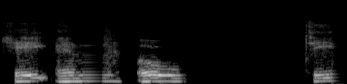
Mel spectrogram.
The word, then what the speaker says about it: knot: and that good question there is no difference phonetically there if you say not it can be knot the noun i'm going to tie my shoe in a knot or it can be the the negative adverb not i'm not going to this story it can be either one so i don't really see a difference phonetically there's not that's a homophone two words with the same phonetic representation but spelled differently good sarah nice no question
